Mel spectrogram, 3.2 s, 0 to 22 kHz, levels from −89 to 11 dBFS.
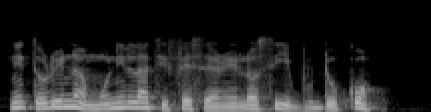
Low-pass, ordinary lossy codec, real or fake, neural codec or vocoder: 5.4 kHz; none; fake; codec, 16 kHz, 4 kbps, X-Codec, WavLM features, trained on Multilingual LibriSpeech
